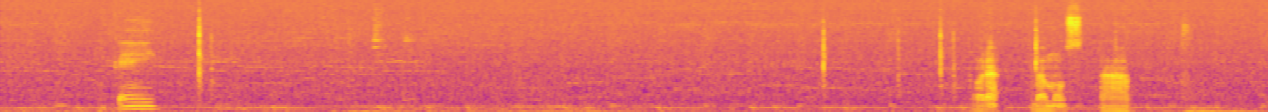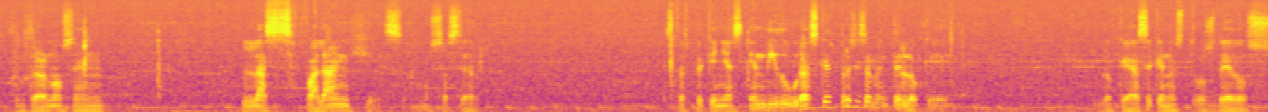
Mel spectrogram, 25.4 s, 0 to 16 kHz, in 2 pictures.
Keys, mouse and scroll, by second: 1.2 middle click, 2.0 Tab, 2.5-4.5 middle drag, 4.5-5.0 scroll down 1, 5.0-7.5 middle drag, 7.5-8.2 scroll up 1, 8.5-9.1 shift+middle drag, 9.4 shift+Tab, 9.8-10.2 scroll up 1, 10.5 shift+middle click, 10.7 shift+scroll up 1, 11.1 shift+middle click, 11.5-12.6 shift+middle drag, 13.3 right click, 13.7 shift+right click, 14.1 shift+right click, 14.5-15.8 shift+middle drag, 16.2-18.0 drag, 18.8 right click, 19.4 shift+right click, 19.8 shift+right click, 20.7-22.2 drag, 22.2 Tab, 22.7-25.3 middle drag.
